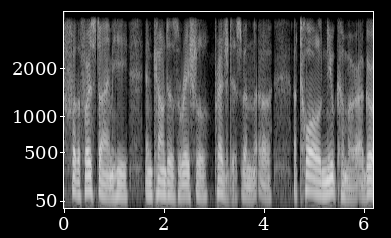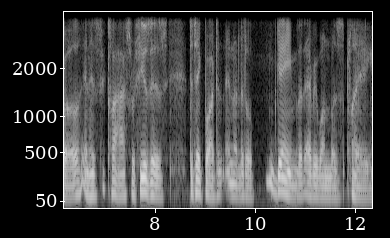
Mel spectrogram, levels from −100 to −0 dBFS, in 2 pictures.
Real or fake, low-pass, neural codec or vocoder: real; 3.6 kHz; none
